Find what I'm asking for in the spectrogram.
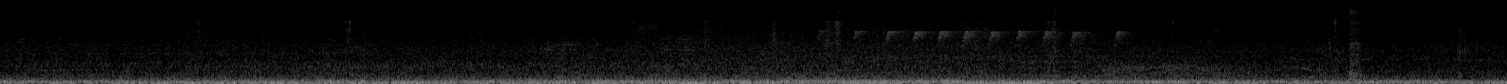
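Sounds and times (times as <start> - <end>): bird chirping: 8.2 - 11.4.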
